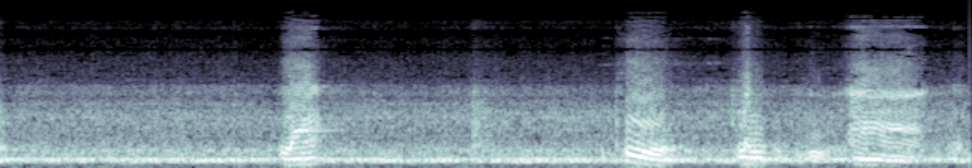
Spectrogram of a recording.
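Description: A steady low hum with hiss underneath, broken by a man's voice saying a few short words.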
